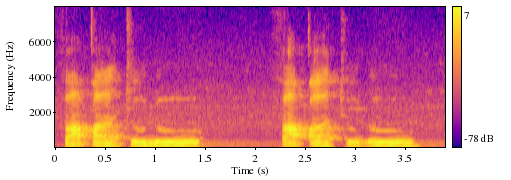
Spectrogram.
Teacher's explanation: Kemudian yang dibaca tebal huruf th dan qof.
